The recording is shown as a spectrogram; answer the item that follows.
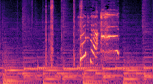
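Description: Automatic coin-stealing cat money box giving a short electronic meow about a second in, as its lid starts to lift to grab the coin, over background music with a steady beat.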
